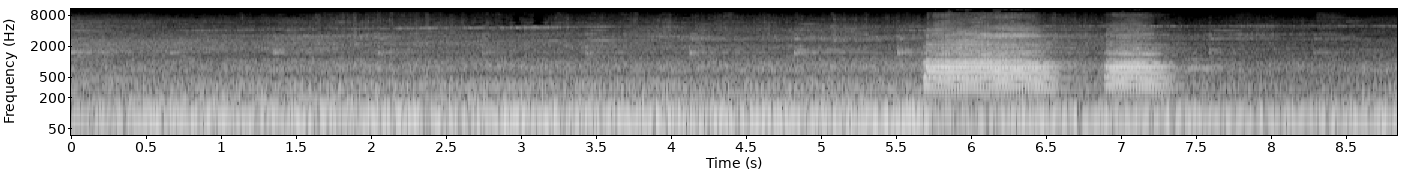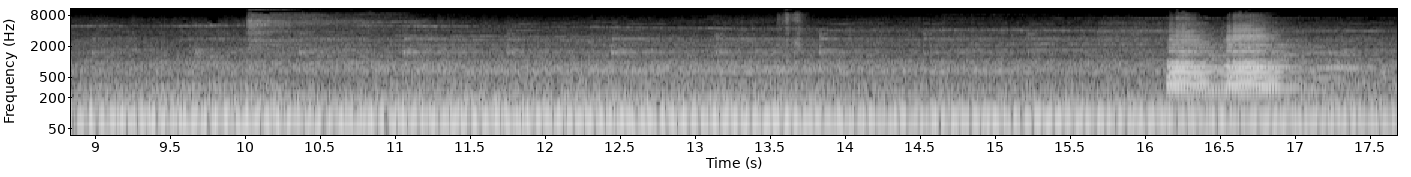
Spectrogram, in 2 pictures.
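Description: Union Pacific diesel freight locomotives pulling a double-stack container train, with a steady low rumble throughout. The lead locomotive's air horn sounds a long blast and a short one about six seconds in, then two short blasts near the end, sounding for the grade crossing ahead.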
